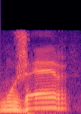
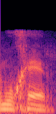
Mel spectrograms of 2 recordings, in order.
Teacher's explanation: dž, ž, š, što su sve foneme koje su u savremenom španskom reducirane na h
